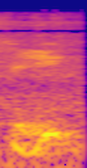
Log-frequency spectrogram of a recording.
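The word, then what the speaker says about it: Phi: it's 1 to 1.618 is pronounced Fe um you spell it Fe in English and we're just going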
